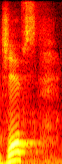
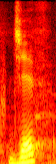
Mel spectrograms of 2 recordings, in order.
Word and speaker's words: GIF: And for the record, it is GIF, okay, and not GIF. The creator of GIF says that that is the pronunciation, okay? So stop saying GIF, it's GIF, like the peanut butter.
